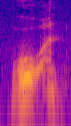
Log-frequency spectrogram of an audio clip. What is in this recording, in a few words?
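"guan", San Lucas Quiavini Zapotec; bull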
